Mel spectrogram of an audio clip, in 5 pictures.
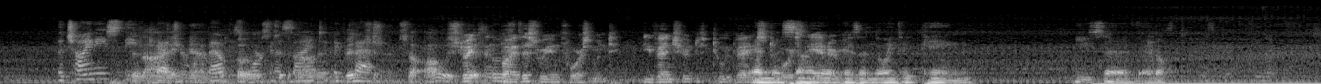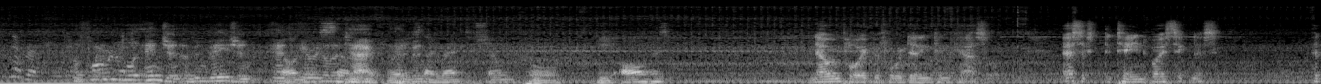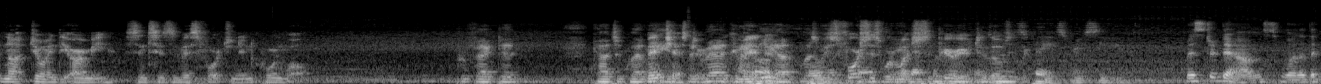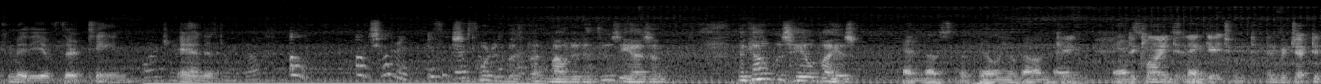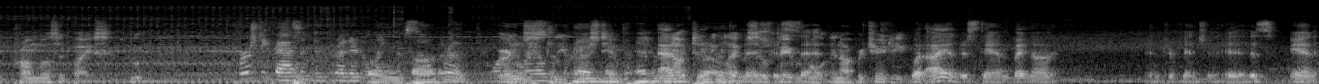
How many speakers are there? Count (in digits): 6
